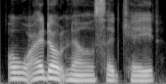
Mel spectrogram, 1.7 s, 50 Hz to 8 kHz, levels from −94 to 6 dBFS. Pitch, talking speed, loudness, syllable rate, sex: 155 Hz, 215 wpm, -17 LUFS, 4.1 syllables/s, female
